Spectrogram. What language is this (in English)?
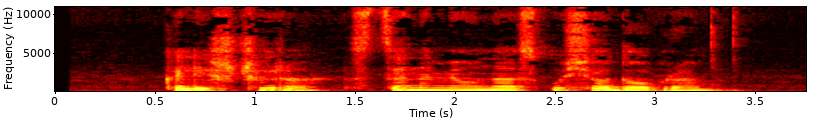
Belarusian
